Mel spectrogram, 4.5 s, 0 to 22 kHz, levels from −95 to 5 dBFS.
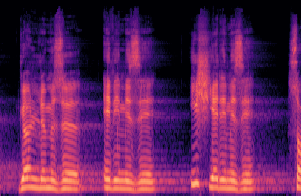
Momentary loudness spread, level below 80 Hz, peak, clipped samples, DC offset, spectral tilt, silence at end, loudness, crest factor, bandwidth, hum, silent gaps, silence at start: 10 LU; -66 dBFS; 0 dBFS; under 0.1%; under 0.1%; -4.5 dB/octave; 0 s; -17 LUFS; 18 dB; 15 kHz; none; none; 0.3 s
